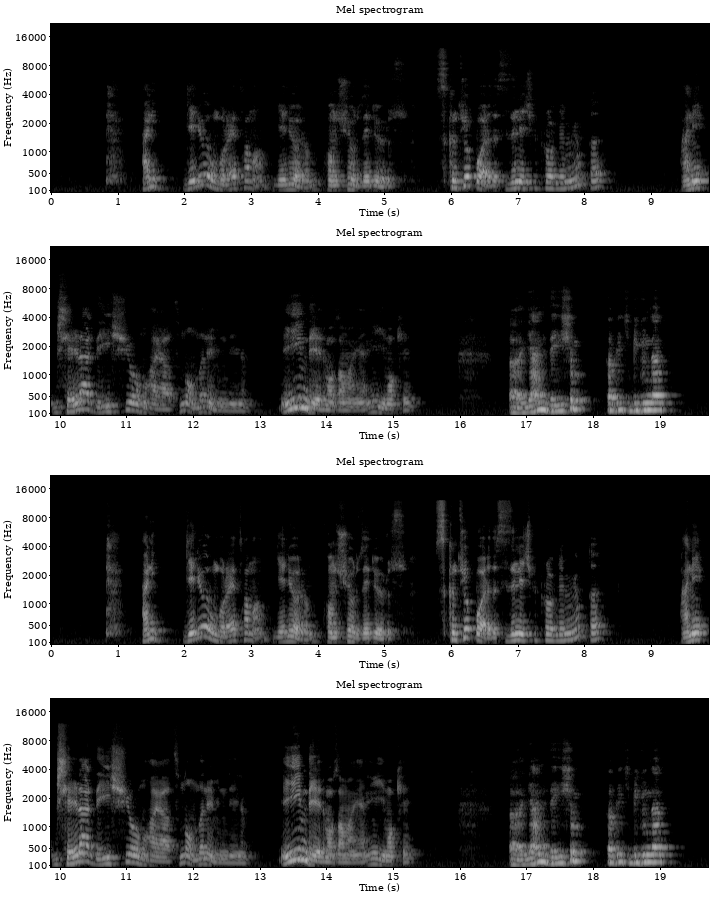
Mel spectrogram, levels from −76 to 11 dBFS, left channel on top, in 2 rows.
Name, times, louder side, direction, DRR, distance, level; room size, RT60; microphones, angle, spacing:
voice 1, 2.0-5.3 5.8-8.2 9.4-12.8 13.3-15.3, right 2 dB, 60° right, 8 dB, 0.4 m, -30 dB
voice 2, 16.7-17.8 18.2-19.0, left 1 dB, 25° left, 1 dB, 1.0 m, -25 dB
4.1 x 3.3 x 2.4 m, 0.37 s
head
